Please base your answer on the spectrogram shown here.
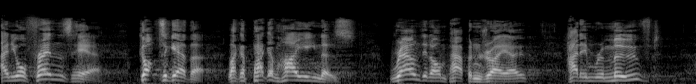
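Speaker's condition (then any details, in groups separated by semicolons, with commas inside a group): No condition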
